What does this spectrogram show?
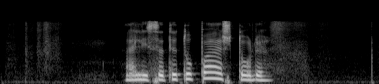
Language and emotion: Russian, angry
